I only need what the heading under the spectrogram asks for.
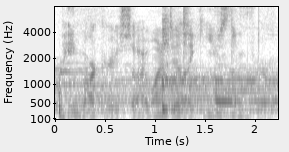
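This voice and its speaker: A man's voice: low-pitched, little pitch movement, a little fast. A young adult man giving casual reaction commentary among friends in a lightly self-mocking way. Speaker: YouTube art channel creator. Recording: loud music behind the voice. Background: music.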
